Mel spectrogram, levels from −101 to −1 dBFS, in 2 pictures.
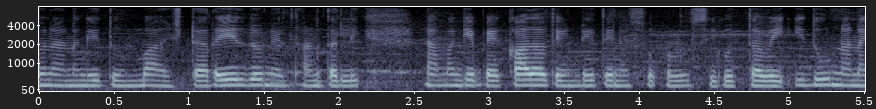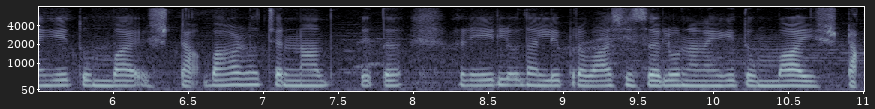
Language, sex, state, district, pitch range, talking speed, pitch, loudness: Kannada, female, Karnataka, Dakshina Kannada, 190-205 Hz, 125 wpm, 195 Hz, -34 LUFS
